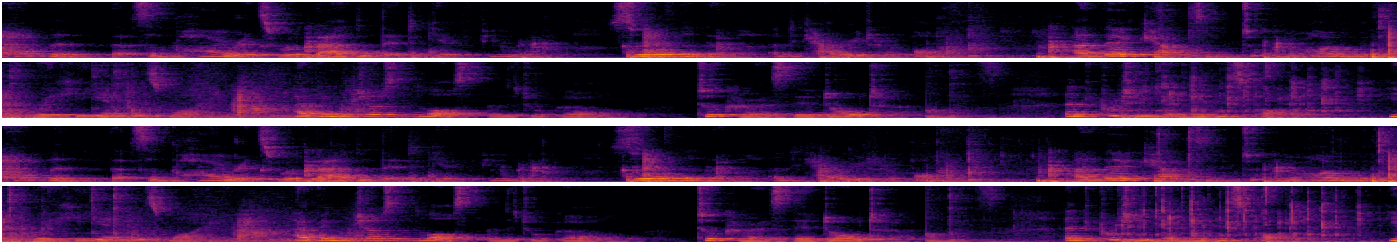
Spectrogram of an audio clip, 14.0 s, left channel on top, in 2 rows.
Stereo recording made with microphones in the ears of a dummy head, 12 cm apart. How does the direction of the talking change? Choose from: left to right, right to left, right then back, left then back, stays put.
left then back.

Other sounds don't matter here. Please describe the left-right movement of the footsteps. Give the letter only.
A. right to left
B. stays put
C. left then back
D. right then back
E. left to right
A.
